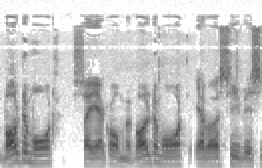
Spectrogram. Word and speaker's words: Voldemort: Og derfor bliver det Voldemort i, i filmene, men tid skal altså ikke udtales.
